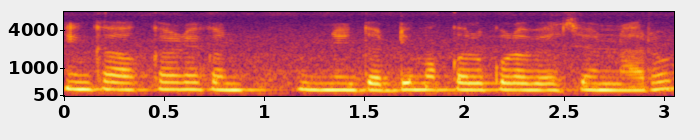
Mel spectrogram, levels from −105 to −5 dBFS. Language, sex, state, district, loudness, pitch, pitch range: Telugu, female, Andhra Pradesh, Guntur, -14 LUFS, 235 Hz, 230-250 Hz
